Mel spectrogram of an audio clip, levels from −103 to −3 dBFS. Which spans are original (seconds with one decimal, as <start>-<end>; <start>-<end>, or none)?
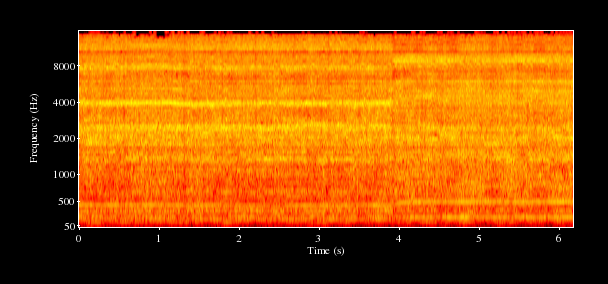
0.6-1.4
